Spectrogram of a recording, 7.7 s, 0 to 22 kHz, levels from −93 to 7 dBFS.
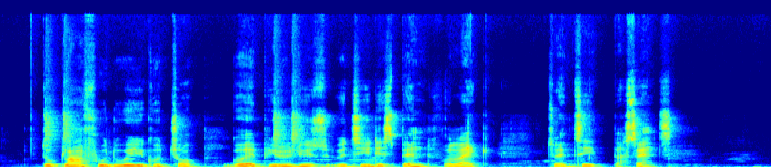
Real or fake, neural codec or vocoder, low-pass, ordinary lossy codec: real; none; none; none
